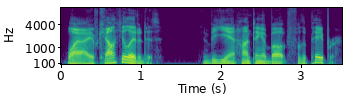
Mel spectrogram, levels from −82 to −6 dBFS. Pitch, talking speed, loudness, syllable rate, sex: 110 Hz, 205 wpm, -18 LUFS, 6.6 syllables/s, male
